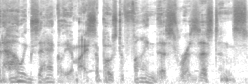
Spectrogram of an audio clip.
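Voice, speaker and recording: Using a put-on character voice, a man speaks at a medium pitch and a fairly quick pace. Clear background noise can be heard. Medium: video game. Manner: gruff, terse.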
